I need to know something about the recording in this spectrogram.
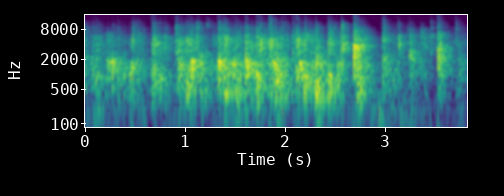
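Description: Applause for a guest on a radio show: a steady, dense patter of many hands clapping at once, moderately loud and even throughout, with no voices on top.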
